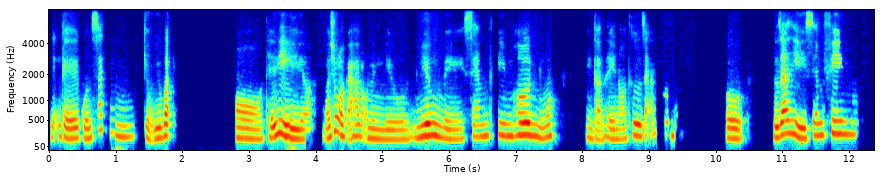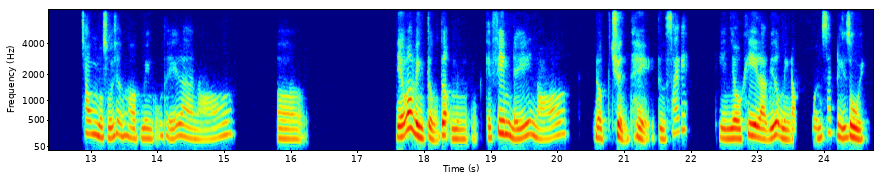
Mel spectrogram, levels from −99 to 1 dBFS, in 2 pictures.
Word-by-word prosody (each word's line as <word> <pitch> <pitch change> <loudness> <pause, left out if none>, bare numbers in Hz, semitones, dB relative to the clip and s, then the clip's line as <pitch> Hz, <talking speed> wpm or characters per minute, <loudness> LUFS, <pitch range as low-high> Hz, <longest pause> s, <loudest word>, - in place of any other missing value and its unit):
những 190 +1 -8
cái 175 -2 +1
cuốn 170 0 -2
sách, 300 +9 -8
ừm, 200 -5 -6
kiểu 170 -7 -5
như 170 +2 +1
vậy. 215 +3 +3 1.0
Ờ, 180 - -1 0.4
thế 185 +2 +3
thì, 185 -9 +5
ờ, 160 0 -6
nói 175 -1 -2
chung 285 - 0
là 215 - +4
cả - - -3
hai 205 +1 -1
bọn 170 -4 -5
mình 160 -2 -2
đều 155 0 -3
nghiêng 205 +2 +6
về 160 -1 -4
xem 200 +1 -5
phim 215 -2 0
hơn, 225 -1 +6
đúng 175 -1 -3
không? 210 +1 -3 0.4
Mình 175 -4 -7
cảm 145 -3 -6
thấy 165 -4 -4
nó 160 +1 -6
thư 215 -1 +3
giãn 245 - -9
hơn. 230 -1 -12 0.8
Ừ, 170 -2 +1 0.5
thực 185 - +4
ra 240 +4 +6
thì 200 -9 +3
xem 220 +5 -2
phim 240 -1 0 0.7
trong 245 -3 -2
một 190 - +1
số 180 -1 -2
trường 215 -1 -4
hợp 170 -4 -6
mình 170 -1 -3
cũng 215 +5 -11
thấy 175 -5 -6
là 195 -5 -4
nó 160 +3 -10 0.8
ờ. 170 - -7 1.7
Nếu 195 +1 +5
mà 345 - +9
mình 200 - +7
tưởng 160 -7 0
tượng 225 0 +5
m 160 -1 -3 0.3
cái 180 - -3
phim 235 +2 +3
đấy 175 +8 +1
nó 190 +5 -6 0.4
được 175 -4 -2
chuyển 215 - +4
thể 190 -2 -2
từ 165 -2 -3
sách 255 - -9
ấy, 315 - -8 0.5
thì 175 - -2
nhiều 165 0 +3
khi 210 +5 +4
là 175 -4 +2
ví 160 +3 +3
dụ 230 - +5
mình 165 -3 0
đọc 160 0 -7 0.2
cuốn 175 0 -5
sách 265 +7 -11
đấy 180 -4 +2
rồi 175 -4 +5
185 Hz, 190 wpm, -19 LUFS, 165-215 Hz, 1.7 s, mà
